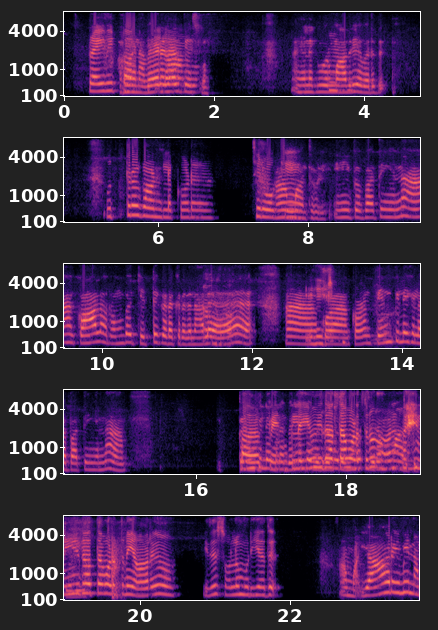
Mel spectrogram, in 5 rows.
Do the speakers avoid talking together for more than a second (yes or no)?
no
